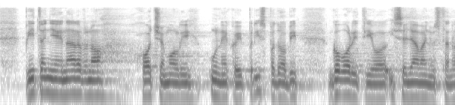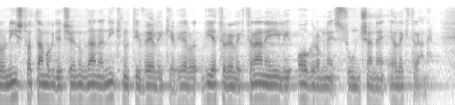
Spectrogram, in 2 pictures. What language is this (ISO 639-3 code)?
hrv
